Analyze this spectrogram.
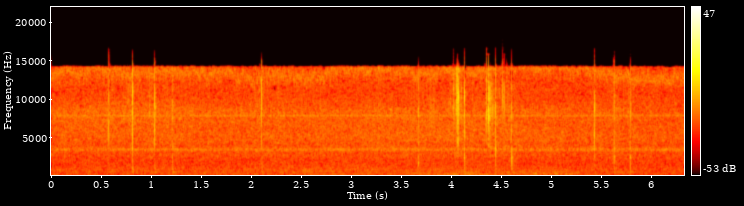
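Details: A Eurasian three-toed woodpecker in Espoo on 4 June 2015 knocks on wood while foraging, finding white larvae: a dozen faint, sharp knocks at an irregular pace, some in quick pairs, over steady hiss.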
